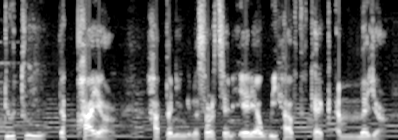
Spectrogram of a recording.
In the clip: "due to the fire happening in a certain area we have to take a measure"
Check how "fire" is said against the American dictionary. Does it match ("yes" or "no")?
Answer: no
